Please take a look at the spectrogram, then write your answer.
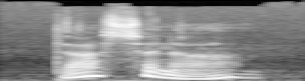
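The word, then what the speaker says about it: dassana: Dasana is the Pali pronunciation of a word that some of you probably have heard in English, in the certain Indian religious scenes, darshan.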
